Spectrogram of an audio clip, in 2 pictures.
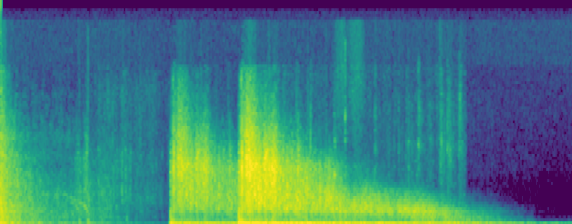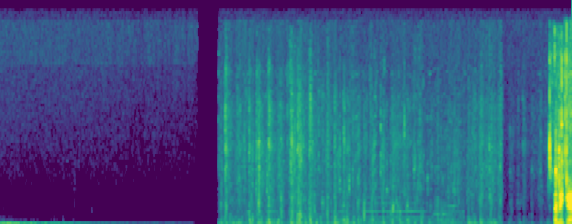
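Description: Two heavy artillery blasts boom out in the Grand Tactician: The Civil War video game during the Battle of Winchester, each followed by a long rolling rumble that fades away. Faint, scattered crackling follows in the quiet.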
